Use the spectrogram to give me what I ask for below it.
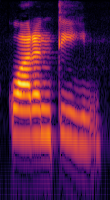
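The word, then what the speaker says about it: quarantine: फिर यहाँ पर है क्वारंटीन, ठीक है, क्वारंटीन यहाँ पर उच्चारण दे रखा है, इन्हीं को आप पढ़ ले।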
